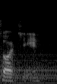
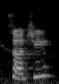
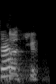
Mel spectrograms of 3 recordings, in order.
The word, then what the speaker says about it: Xochitl: My name's pronounced Xochitl. Sochi? Sorry. I'm so sorry. It's Xochitl.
